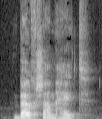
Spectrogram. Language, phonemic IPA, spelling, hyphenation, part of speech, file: Dutch, /ˈbœy̯x.saːmˌɦɛi̯t/, buigzaamheid, buig‧zaam‧heid, noun, Nl-buigzaamheid.ogg
- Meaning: flexibility, the quality to bend easily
